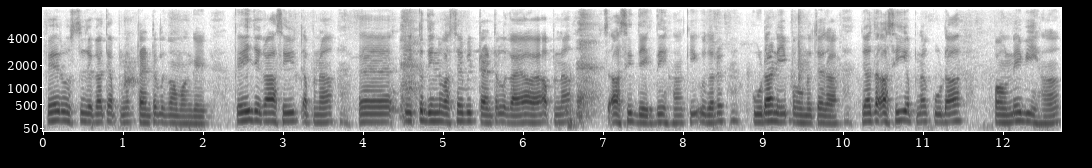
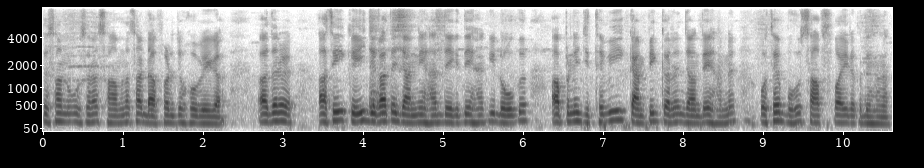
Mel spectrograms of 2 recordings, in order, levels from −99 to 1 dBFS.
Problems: none marked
